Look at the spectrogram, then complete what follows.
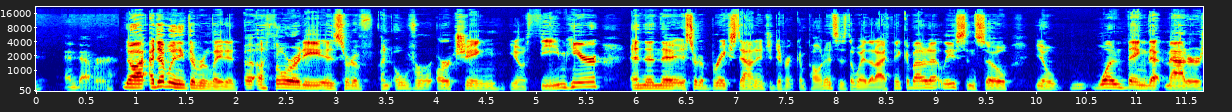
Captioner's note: speaking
